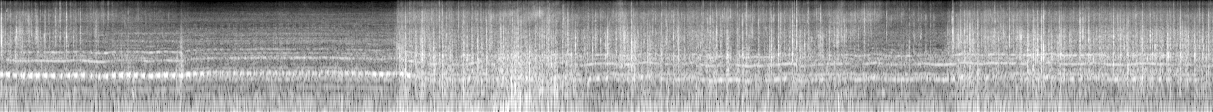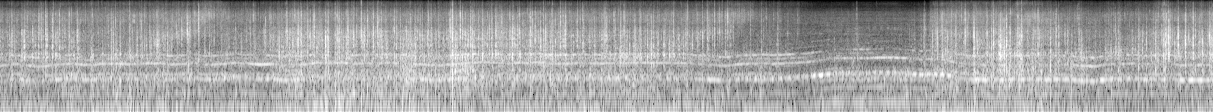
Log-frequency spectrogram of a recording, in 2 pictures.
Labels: What is being scrunched up in the device over and over again?
paper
